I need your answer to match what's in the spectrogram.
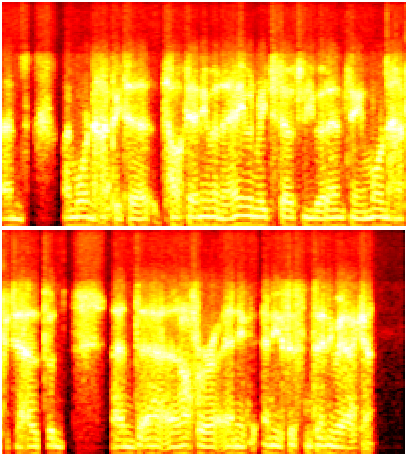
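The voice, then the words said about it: Irish accent. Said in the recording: “your accent. You're in Ireland right now.”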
